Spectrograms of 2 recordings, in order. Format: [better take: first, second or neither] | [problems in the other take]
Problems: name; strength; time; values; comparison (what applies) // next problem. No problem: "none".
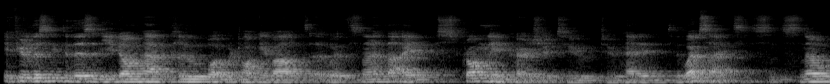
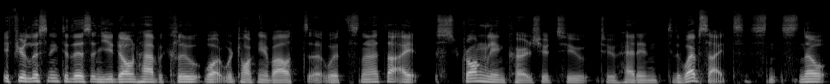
second | off-mic speech; far // room echo; noticeable; dies away in 0.8 s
